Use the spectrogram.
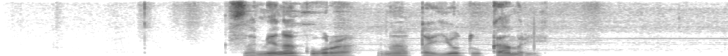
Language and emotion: Russian, neutral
